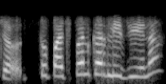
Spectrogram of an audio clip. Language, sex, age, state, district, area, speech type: Hindi, female, 30-45, Madhya Pradesh, Balaghat, rural, conversation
